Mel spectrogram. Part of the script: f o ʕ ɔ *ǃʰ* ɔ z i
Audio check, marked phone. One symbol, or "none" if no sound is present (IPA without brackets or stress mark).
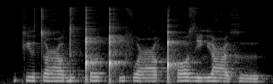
ǃʰ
